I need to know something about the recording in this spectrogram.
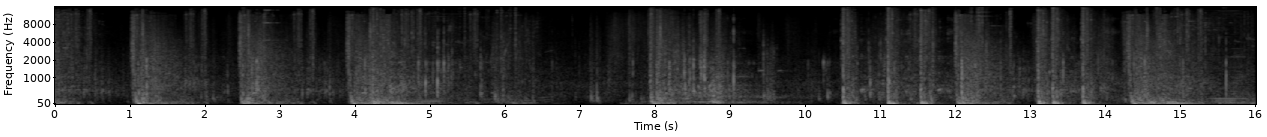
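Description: A pump shotgun fires in sharp blasts.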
